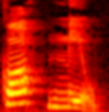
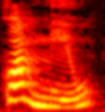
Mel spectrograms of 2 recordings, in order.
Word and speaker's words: comeu: essa resposta é que na palavra Chapéu a pronúncia do é é um som aberto na palavra comeu ué tem um som fechado comeu sapel certo aí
